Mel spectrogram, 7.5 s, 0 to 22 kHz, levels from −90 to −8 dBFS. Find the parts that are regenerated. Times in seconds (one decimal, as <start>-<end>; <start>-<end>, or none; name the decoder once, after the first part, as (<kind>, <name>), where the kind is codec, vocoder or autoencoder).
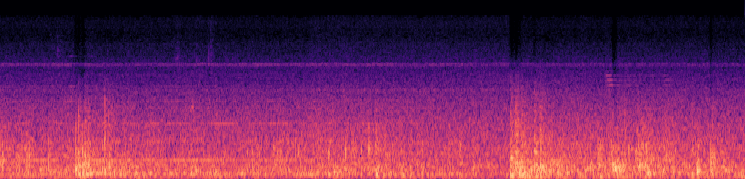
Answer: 1.0-1.6 (vocoder, BigVGAN v2); 3.1-5.1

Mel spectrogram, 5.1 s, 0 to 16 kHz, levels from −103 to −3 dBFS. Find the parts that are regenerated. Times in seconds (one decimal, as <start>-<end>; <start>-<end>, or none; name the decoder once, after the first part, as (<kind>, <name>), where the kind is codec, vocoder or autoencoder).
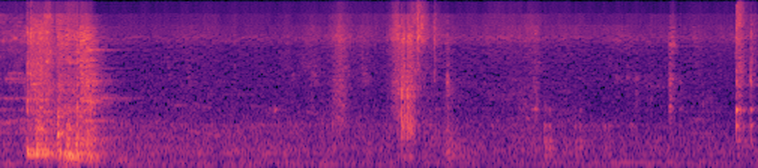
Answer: none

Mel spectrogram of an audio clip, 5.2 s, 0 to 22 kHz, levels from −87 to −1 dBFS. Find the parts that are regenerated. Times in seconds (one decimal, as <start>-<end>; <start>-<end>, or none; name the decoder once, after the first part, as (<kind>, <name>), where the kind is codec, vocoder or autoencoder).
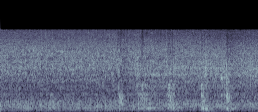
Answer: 0.4-3.5 (vocoder, HiFi-GAN)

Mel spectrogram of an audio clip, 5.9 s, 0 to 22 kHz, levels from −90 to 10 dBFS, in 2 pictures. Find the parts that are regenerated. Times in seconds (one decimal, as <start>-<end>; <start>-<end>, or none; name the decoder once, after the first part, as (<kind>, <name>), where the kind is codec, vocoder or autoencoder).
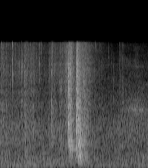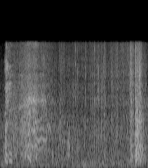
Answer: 3.4-4.2 (vocoder, BigVGAN v2); 4.8-5.9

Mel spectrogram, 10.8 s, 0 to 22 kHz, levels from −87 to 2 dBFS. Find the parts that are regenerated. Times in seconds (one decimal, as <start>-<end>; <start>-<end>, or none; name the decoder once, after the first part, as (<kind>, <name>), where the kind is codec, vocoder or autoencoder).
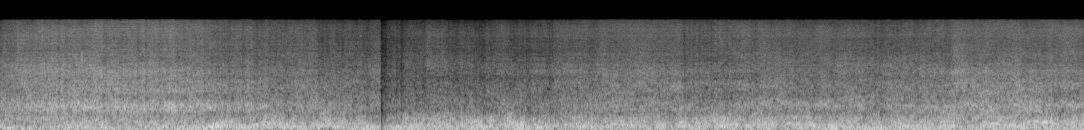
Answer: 5.9-6.7 (codec, SNAC); 7.8-8.4; 9.3-10.8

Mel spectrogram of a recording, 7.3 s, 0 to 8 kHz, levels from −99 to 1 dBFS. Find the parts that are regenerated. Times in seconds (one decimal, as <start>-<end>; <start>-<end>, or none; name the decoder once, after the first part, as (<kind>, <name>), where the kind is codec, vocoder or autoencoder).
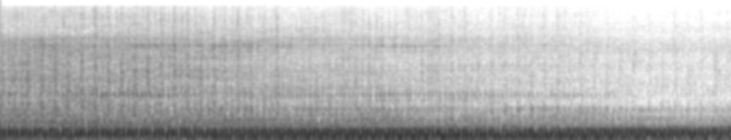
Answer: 0.4-2.2 (vocoder, Vocos); 4.3-5.7; 6.4-7.3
